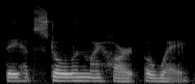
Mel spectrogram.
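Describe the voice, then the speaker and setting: A woman's voice: deep voice, flat delivery, moderate pace, gravelly, warm tone. A woman voicing a brawny working-class washerwoman, half-speaking song lyrics in a put-on Irish accent. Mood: wistful.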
